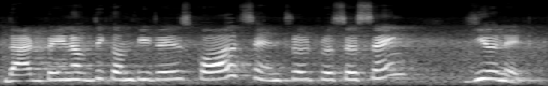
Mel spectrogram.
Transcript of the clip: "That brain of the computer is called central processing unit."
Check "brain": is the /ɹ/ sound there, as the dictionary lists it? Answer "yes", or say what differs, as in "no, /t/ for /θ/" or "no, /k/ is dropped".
no, /ɹ/ is dropped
